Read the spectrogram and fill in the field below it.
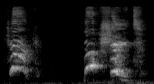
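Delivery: put-on very high, loud, slow gleeful little girl; a toddler delighted with herself. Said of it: "this time with glee".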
